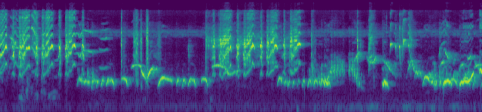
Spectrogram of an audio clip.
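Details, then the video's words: White-rumped shama from Borneo giving morning song to prompt other birds: harsh squawky high notes mixed with repeated mellow warbled phrases, loud and nearly continuous. "Kicauan Murai Batu Borneo❗Cocok Buat Pancingan Dipagi Hari"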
